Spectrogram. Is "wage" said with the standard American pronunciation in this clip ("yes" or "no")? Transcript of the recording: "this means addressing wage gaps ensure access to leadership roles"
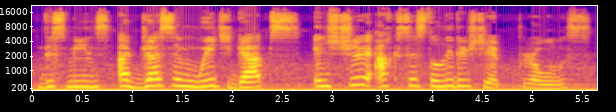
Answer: no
